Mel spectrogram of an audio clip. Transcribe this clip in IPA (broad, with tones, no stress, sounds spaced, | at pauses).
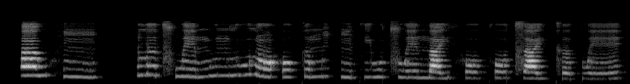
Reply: a˧ w h ĩ˨˩ | l ə˧ t͡sʰ w e˨˩ m u˧ n l u˦ l ɔ̃˧ h o˧ k ə˦ m i˥˧ k ĩ˨˩ t̪ʰ j u˧ t͡s w e˧ n̪ a˨˩ j h o˧ t̪ʰ o˧ t͡s a˧ j kʰ ə˨˩ t̪ w e˨˦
